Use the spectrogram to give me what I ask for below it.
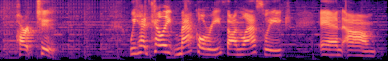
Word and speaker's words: McElreath: thriving through tragedy part two we had Kelly mcelreath on last week and um I kept pronouncing her name incorrectly so it is mcelreath so I want to say that she is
